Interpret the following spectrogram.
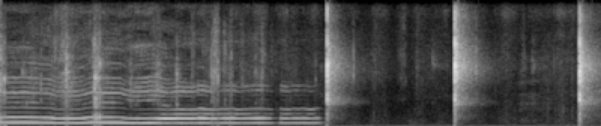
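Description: A woman's voice holds one long, steady note until about halfway, with sharp snaps over it. After that come three single loud snaps, a little under a second apart.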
